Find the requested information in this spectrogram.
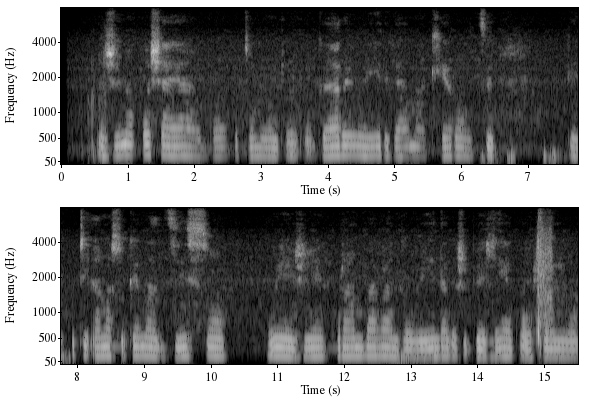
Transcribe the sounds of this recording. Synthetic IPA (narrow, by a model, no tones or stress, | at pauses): ʐino̞ko̞ʃajambokutimuntʰuʔṵɡʱaɾeweirɣamakʰe̞rot͡si | ŋɡe̞kutiʔamosuke̞mad͡ziso | uje̞ʐe̞kuɾambaʋantʰuʋeendakuʐibʱe̞ɮeakauɬowo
